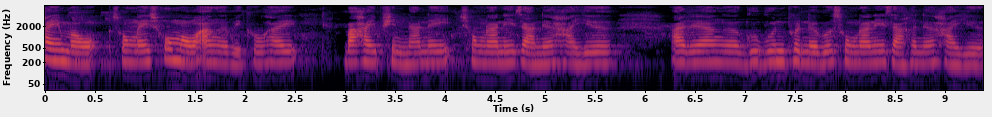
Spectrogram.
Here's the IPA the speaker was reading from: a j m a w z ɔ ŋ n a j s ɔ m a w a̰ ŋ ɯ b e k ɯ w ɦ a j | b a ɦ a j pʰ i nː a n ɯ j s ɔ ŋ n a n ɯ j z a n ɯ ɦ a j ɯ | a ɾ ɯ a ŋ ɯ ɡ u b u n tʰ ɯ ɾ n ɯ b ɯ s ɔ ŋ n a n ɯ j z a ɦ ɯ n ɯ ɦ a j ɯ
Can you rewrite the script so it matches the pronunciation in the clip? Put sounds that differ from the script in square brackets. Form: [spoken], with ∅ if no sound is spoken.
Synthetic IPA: a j m a w [s] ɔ ŋ n a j s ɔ m a w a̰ ŋ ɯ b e [kʰ] ɯ w ɦ a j | b a ɦ a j pʰ i nː a n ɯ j s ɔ ŋ n a n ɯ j z a n ɯ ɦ a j ɯ | a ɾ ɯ a ŋ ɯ ɡ u b u n [pʰ] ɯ ɾ n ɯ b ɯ s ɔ ŋ n a n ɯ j z a ɦ ɯ n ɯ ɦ a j ɯ

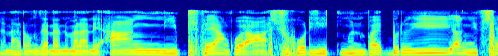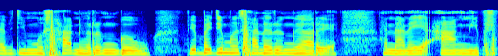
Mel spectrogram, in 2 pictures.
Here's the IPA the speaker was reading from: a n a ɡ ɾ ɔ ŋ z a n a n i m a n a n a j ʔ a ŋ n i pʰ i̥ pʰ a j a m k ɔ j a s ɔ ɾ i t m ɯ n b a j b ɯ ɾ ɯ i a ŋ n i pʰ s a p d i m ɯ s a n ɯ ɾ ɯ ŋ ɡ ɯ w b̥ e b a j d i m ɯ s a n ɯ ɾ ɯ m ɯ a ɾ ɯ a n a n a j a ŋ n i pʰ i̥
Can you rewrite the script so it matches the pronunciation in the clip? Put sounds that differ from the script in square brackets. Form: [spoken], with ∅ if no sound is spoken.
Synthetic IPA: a n a [∅] ɾ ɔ ŋ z a n a n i m a n a n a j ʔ a ŋ n i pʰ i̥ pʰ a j a [ŋ] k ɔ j a s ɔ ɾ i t m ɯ n b a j b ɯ ɾ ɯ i a ŋ n i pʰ s a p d i m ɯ s a n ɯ ɾ ɯ ŋ ɡ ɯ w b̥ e b a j d i m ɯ s a n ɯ ɾ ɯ [ŋ] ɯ a ɾ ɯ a n a n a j a ŋ n i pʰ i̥

